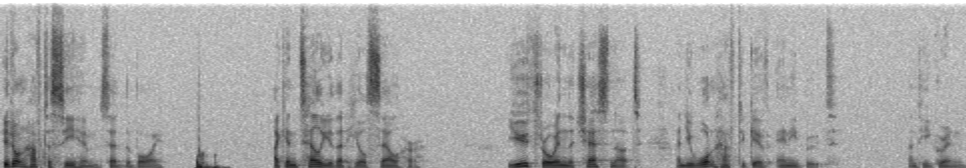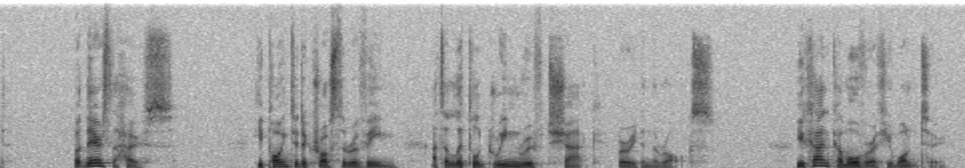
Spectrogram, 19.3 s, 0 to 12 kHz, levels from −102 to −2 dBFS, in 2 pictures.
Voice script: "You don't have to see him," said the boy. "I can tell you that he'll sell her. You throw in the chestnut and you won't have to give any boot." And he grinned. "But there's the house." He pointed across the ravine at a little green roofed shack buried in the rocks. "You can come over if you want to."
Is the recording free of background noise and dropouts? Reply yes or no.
no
